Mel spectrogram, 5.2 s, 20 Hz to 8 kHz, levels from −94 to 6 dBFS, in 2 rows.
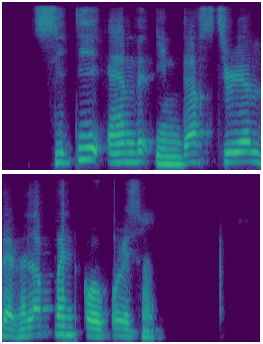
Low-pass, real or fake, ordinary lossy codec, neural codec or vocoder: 7.2 kHz; fake; AAC, 48 kbps; codec, 16 kHz, 2 kbps, X-Codec, HuBERT features, trained on general audio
